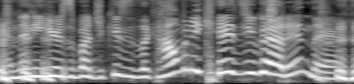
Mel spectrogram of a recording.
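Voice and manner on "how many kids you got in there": much higher retold question; mock astonishment. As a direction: imitate amazement, voice pitched way up. Acting Sully's surprised question.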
